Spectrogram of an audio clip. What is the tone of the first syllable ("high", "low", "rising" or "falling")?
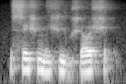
high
